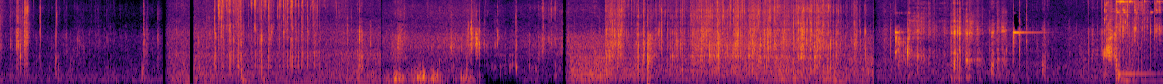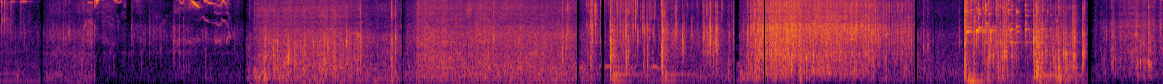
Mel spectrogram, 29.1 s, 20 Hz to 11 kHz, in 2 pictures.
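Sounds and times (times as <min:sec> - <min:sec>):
tyres crushing objects: 0:01.8 - 0:04.8, 0:21.5 - 0:29.0
brief squeaks: 0:15.6 - 0:17.6.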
